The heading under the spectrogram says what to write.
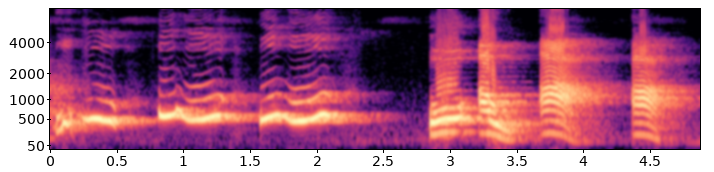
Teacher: पीछे से निकल रहे हैं, जीभ की वजह से एकदम कंठ तक पहुंच जाती है बात। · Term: पश्च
